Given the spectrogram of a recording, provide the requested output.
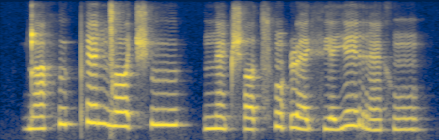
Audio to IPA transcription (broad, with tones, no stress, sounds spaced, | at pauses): ɖ ã˩ h ɯ˥ ʔ pʰ ɛ˥ ŋ͡ǀ ʌ˧ t͡ʃʰ ɯ˥ | n ɛ̃˩ t͡ʃʰ ʌ˩ t͡sʰ õ˧ ʔ ɭ ɛ˩ fʲ ɛ˩ j e˥ r ɛ̃˩ x ũ˩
